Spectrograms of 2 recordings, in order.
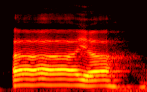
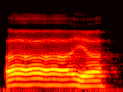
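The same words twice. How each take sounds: The two takes are said the same way.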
